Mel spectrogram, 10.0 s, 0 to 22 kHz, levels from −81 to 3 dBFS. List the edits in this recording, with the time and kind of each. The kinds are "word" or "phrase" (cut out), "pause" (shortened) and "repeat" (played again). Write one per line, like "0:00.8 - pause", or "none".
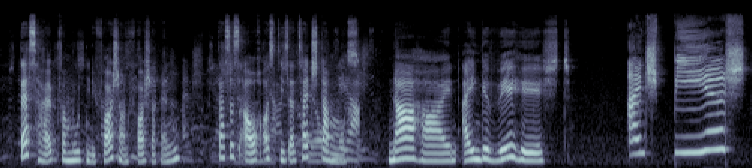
none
